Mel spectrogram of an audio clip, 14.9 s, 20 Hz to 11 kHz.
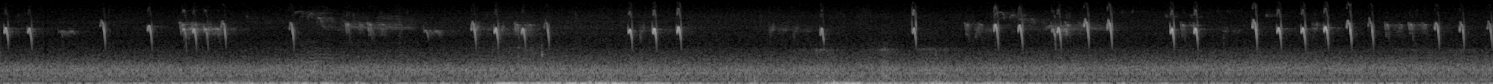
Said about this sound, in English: Wild bird here. Recording, I shot at that bird with a 22 and didn't get him. And this is him.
